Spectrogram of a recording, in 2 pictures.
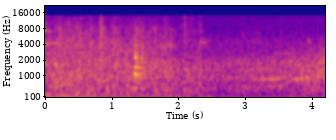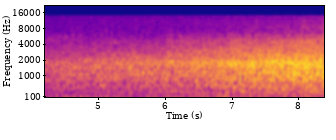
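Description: A car driving up, its engine and tyre noise growing steadily louder over the second half, over a steady street hum.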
